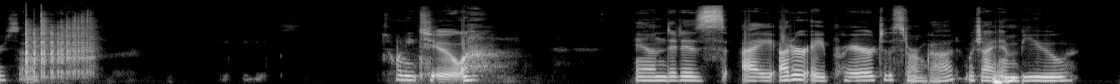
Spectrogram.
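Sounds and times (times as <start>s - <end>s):
speech: 0.0s - 0.8s, 3.9s - 5.0s, 6.4s - 11.1s
dice rattling and clattering across a hard surface: 0.2s - 1.0s.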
